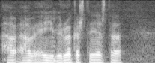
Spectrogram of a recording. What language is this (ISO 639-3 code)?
isl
